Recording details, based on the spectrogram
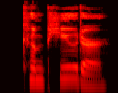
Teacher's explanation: The stress is on the second syllable. Compu tear. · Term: word stress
